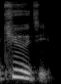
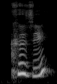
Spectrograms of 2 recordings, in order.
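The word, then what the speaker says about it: 九時: is usually nine but when you wanna say nine o'clock then you have to say kudi you don't say kyuuji kusi kuji hang half past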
